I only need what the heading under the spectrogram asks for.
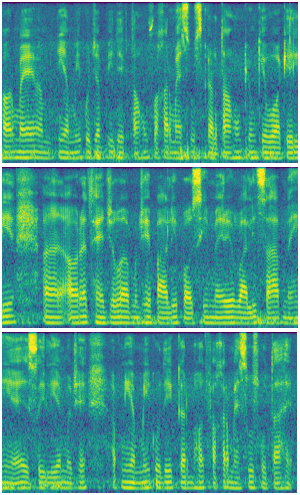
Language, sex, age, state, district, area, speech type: Urdu, male, 45-60, Telangana, Hyderabad, urban, spontaneous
